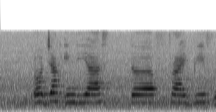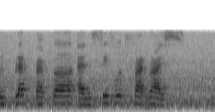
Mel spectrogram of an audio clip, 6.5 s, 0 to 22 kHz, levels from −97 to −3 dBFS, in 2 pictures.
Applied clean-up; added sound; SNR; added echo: none; Water; 12 dB; none.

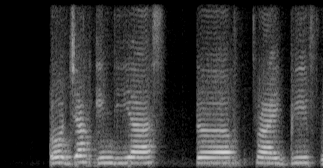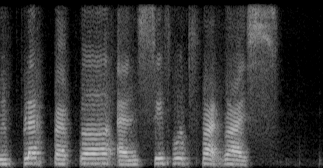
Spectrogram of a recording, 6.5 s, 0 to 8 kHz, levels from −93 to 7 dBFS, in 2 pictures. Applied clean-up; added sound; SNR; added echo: neural mask model RNNoise.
